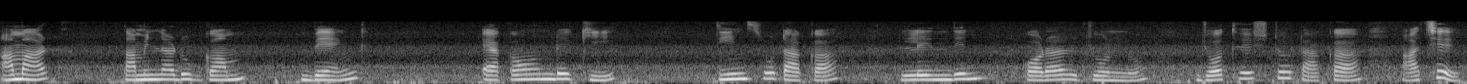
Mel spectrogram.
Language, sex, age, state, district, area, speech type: Bengali, female, 45-60, West Bengal, North 24 Parganas, urban, read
